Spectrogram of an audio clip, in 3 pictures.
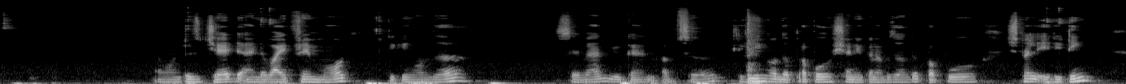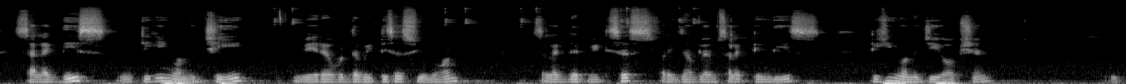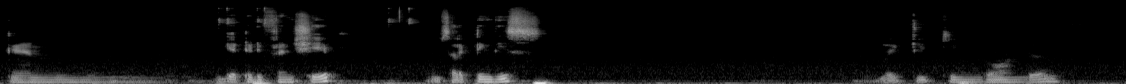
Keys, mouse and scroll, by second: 0.4-1.7 scroll down 1, 1.7 z, 4.0 KP_7, 5.1 scroll up 1, 5.3-5.7 scroll down 3, 5.7-6.4 scroll up 1, 6.4 ctrl+s, 10.4 click, 11.5-11.8 scroll down 2, 11.8-12.8 scroll up 2, 12.8 g, 13.9 click, 15.6 click, 16.4 click, 17.4 click, 17.9 click, 18.9-19.3 scroll up 2, 19.3-20.0 scroll down 1, 20.0 g, 25.0 click, 25.4-25.8 scroll up 2, 25.8 scroll down 1, 26.3 click, 27.7 g.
